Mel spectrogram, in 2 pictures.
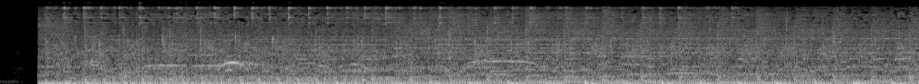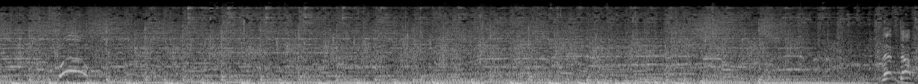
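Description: A loud, unbroken church praise break: driving music with heavy rhythmic pounding and an audience shouting and cheering throughout, dense and energetic from start to finish.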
